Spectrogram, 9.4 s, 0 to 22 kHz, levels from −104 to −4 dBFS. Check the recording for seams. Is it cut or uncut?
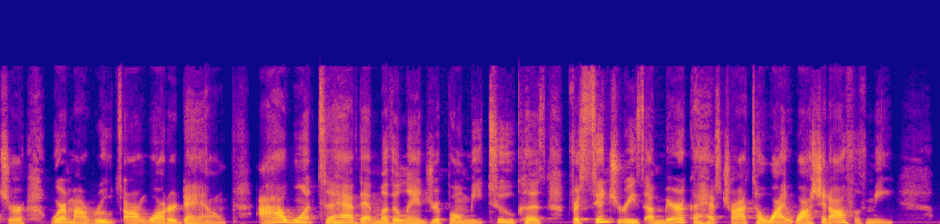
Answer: uncut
